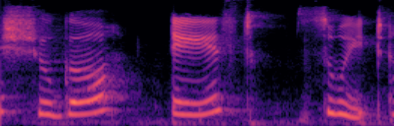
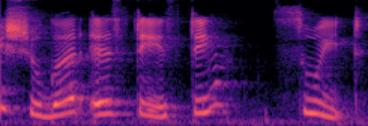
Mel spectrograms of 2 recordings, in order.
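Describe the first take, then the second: First: "Sugar" "taste" "sweet" spoken slowly, each word apart with a pause; slow dictation of the correct form. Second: Said in the usual way. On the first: Shown as a demonstration. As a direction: dictate the right sentence one word at a time. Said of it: "तो हम बोलेंगे". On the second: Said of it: "हम ये नहीं बोलेंगे".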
